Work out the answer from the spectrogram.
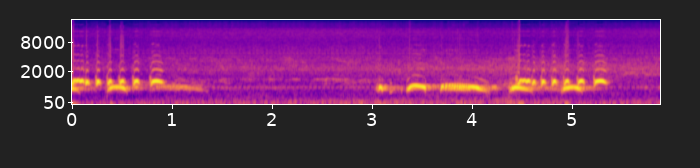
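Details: Local zebra dove (perkutut) with a clear 'plong' voice, paired with a spotted dove. The clip opens and closes with fast bursts of short, higher coos. Lower, slurred coos of the other bird fill the middle, after a quiet gap.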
